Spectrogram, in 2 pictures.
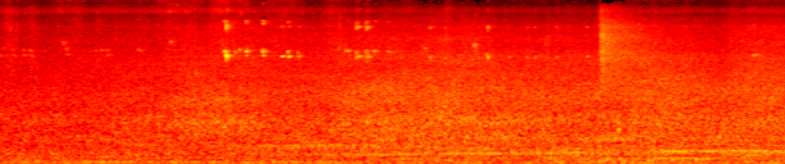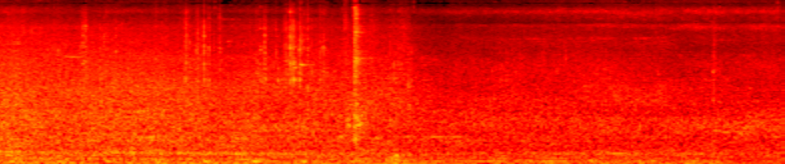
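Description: Street traffic: a steady rumble of vehicles passing, with a larger engine swelling and fading in the middle.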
